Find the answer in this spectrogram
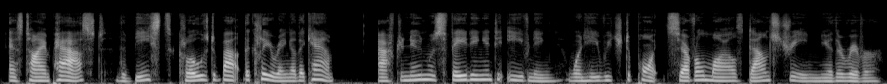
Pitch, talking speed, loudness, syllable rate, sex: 180 Hz, 190 wpm, -21 LUFS, 5.5 syllables/s, female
